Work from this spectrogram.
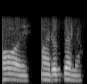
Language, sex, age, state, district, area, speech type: Goan Konkani, female, 30-45, Goa, Bardez, rural, conversation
